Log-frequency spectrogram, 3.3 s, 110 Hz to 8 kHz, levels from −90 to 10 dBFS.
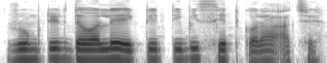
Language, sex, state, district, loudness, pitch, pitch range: Bengali, male, West Bengal, Cooch Behar, -17 LUFS, 140 Hz, 135-145 Hz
